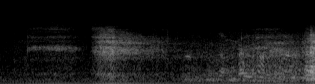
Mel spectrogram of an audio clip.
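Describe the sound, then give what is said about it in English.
Heavy breathing from a man asked to breathe for a witness at a police lineup. A few rasping, airy breaths follow one another and grow louder toward the end. “Breathe for the lady.”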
